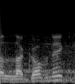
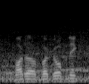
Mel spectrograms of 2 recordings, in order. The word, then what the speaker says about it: Marta Vagovnik: Um, Marta Lagovnik, Vakovnik, is how you say that. Marta Vagovnik is set to finish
